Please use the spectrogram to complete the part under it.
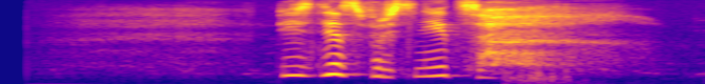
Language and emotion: Russian, angry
